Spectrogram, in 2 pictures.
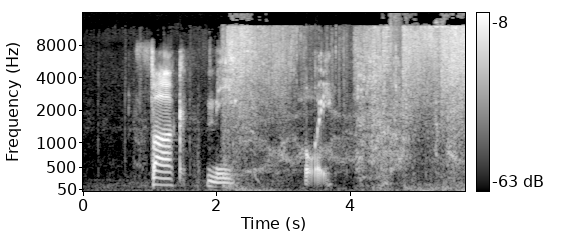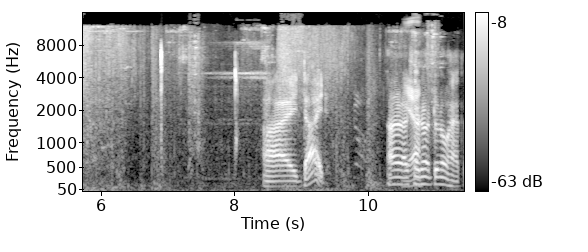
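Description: Weapons clash and slash in a fight.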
